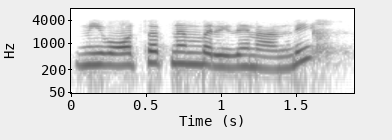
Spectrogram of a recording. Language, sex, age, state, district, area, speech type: Telugu, female, 18-30, Telangana, Bhadradri Kothagudem, rural, conversation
